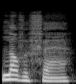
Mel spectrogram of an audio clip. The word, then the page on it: love affair: British English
